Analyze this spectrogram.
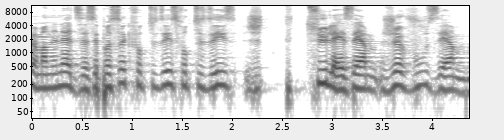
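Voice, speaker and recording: At a very fast pace, a woman with a Quebec accent speaks at a fairly low pitch in a very clean recording with a silent background. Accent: Québécois French. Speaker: comedian. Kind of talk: comedy panel feedback.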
